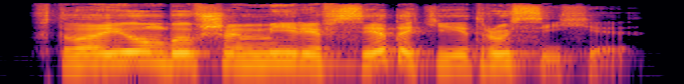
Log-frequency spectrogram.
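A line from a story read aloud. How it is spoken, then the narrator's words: Mocking voice close behind. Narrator (Russian): Насмешливо поинтересовался знакомый голос за ухом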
